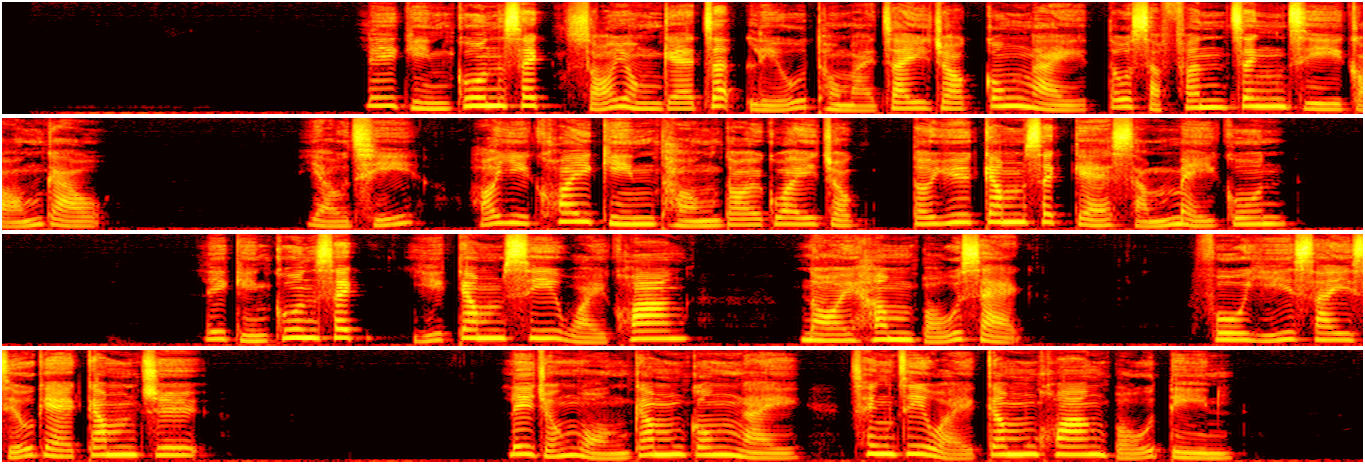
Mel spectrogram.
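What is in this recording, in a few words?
Cantonese, audio guide; 鳳及鴛鴦銜花枝紋冠飾; 唐（618–907年）; 金鑲綠松石、紅瑪瑙、琉璃、硨磲; 夢蝶軒惠贈; 香港故宮文化博物館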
